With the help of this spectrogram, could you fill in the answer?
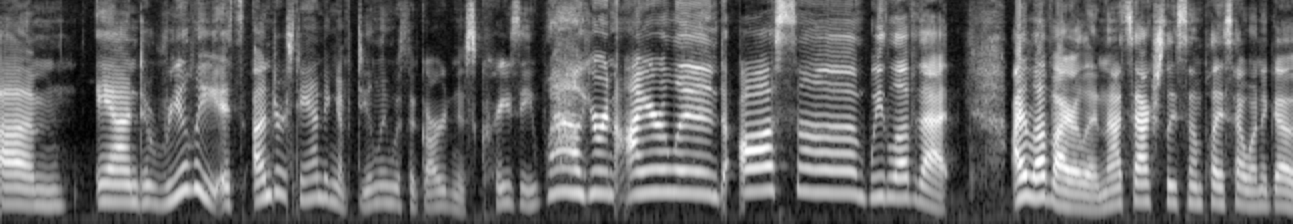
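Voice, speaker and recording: Speaking at a fairly quick pace in an American accent, a woman with a fairly high voice swings very widely in pitch, recorded very cleanly against a silent background. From New Jersey. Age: 50s. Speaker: lifestyle vlogger. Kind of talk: live stream chat. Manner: casual, filler-heavy.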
